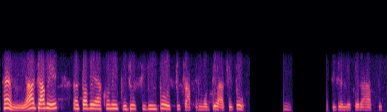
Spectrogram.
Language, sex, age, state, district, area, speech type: Bengali, female, 60+, West Bengal, Purba Medinipur, rural, conversation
